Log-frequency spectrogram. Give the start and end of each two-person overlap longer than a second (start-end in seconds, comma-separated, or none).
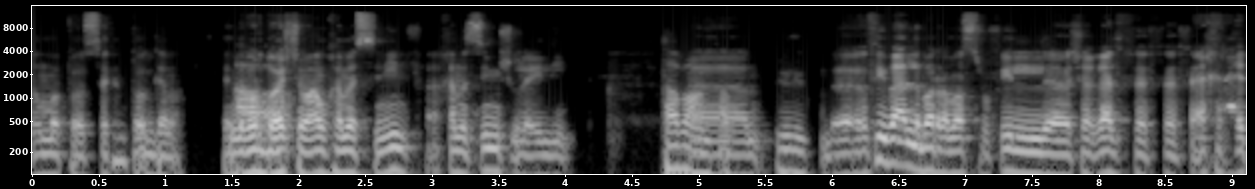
none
